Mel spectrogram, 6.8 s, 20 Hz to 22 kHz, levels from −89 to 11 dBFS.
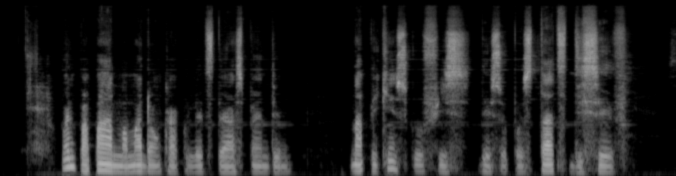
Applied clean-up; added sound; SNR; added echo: neural mask model DeepFilterNet 3.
